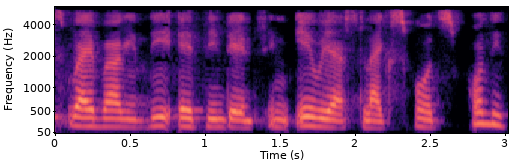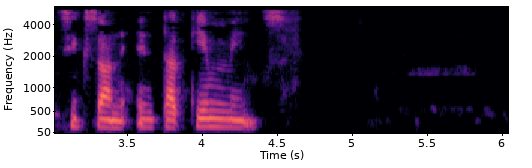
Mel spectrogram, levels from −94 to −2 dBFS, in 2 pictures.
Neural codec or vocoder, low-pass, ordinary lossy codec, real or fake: codec, 16 kHz, 4 kbps, X-Codec, HuBERT features, trained on LibriSpeech; 5.4 kHz; MP3, 32 kbps; fake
